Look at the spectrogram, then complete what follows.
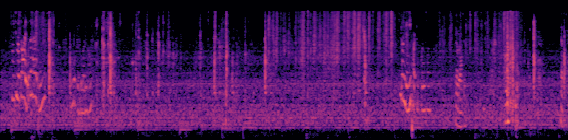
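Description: Knife tapping and clicking on a plastic cutting board as mushrooms are sliced, with irregular taps and rustles from handling packaging and a parchment paper box; a few short high squeaks come through now and then.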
